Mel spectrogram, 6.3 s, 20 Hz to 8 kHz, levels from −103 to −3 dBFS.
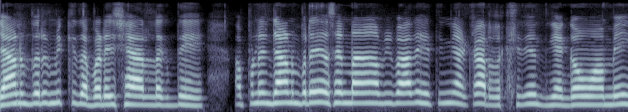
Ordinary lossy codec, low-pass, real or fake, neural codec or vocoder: none; 7.2 kHz; real; none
